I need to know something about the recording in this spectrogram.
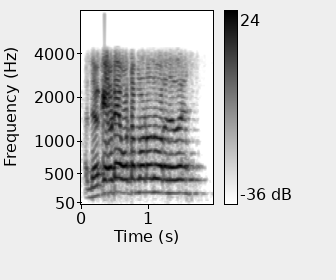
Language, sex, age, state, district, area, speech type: Malayalam, male, 60+, Kerala, Kottayam, rural, conversation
